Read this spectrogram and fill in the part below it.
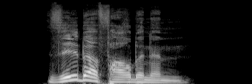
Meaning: strong dative masculine/neuter singular of silberfarben
- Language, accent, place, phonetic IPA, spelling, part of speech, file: German, Germany, Berlin, [ˈzɪlbɐˌfaʁbənəm], silberfarbenem, adjective, De-silberfarbenem.ogg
